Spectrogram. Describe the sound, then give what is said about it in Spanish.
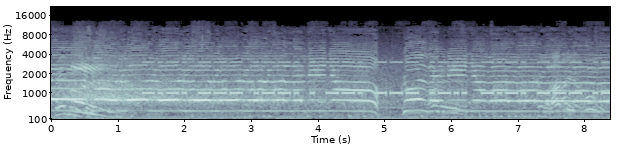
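A huge stadium crowd chants Fernando Torres's name in unison, loud and sustained, voices rising and falling together with a brief dip midway before the chant swells again, at a special match marking his departure from Atlético de Madrid. “Grita Fernando Torres porque hoy es...”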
